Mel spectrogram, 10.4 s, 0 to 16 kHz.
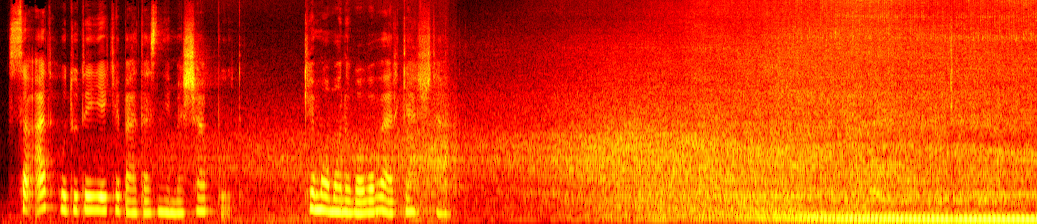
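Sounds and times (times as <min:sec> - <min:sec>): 
speech: 0:00.1 - 0:04.6
car engine arriving and idling: 0:04.0 - 0:10.3.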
